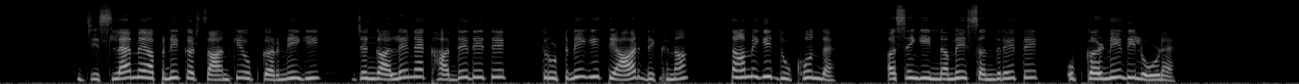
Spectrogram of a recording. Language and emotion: Dogri, sad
